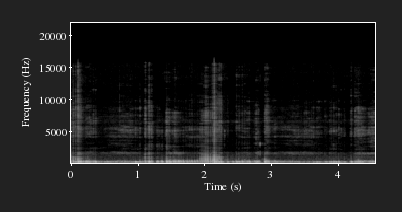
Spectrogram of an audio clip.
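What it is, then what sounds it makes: Scratching a metal mesh microphone grille. The tip of one long pink nail scratches the black, round metal mesh grille of a large, hollow microphone. Quick scratchy bursts rise and fall over a steady, low, humming tone near 280 Hz. Brief louder rasps stand out along the way.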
